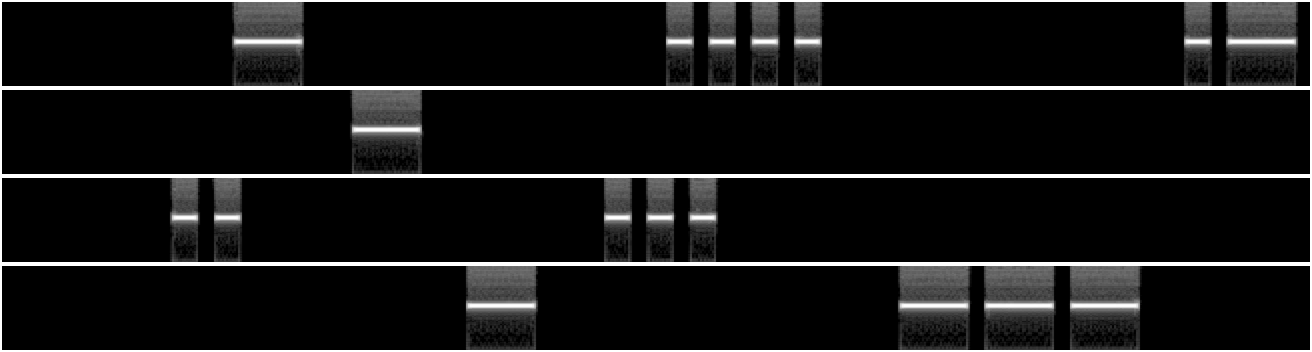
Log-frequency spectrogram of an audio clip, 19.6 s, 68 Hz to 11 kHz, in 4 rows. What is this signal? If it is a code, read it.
Morse code, heard as a keyed tone, about 15 wpm, spaced as for 5 wpm, 1000 Hz. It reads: THAT IS TO
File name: qotdfiles / 5wpm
